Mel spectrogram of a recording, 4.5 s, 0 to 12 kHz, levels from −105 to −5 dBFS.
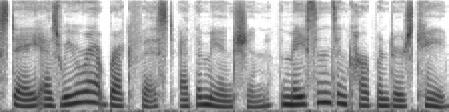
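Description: Nothing goes wrong anywhere in this bit of speech, so there's no technical fault to point to.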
